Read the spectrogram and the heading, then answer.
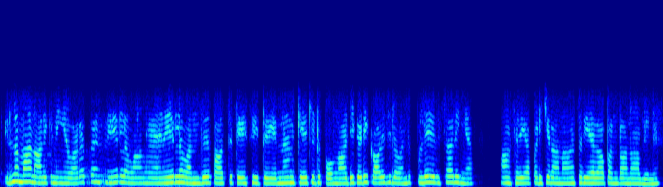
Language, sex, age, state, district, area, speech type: Tamil, female, 18-30, Tamil Nadu, Thanjavur, urban, conversation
